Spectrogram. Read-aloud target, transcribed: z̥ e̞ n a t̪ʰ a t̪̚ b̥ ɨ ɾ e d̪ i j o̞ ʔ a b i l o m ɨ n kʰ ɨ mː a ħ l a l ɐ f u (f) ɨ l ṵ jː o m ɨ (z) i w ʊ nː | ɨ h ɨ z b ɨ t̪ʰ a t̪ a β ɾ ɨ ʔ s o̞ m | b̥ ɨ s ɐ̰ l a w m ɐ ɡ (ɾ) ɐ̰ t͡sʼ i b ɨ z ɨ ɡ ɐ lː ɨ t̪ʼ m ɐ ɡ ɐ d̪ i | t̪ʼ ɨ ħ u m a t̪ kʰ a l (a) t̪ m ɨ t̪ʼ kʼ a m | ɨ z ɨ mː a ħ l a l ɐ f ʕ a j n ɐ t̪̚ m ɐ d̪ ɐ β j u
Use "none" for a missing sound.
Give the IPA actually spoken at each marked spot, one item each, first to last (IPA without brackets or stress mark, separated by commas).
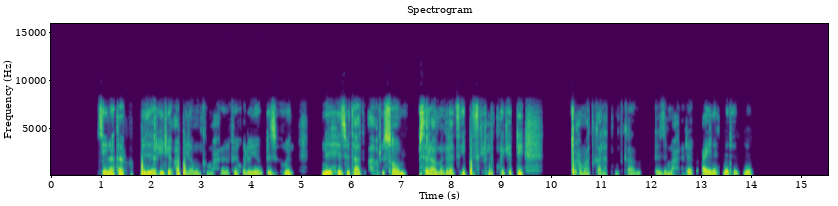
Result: x, z, l, a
